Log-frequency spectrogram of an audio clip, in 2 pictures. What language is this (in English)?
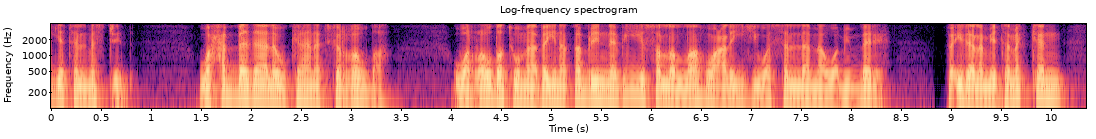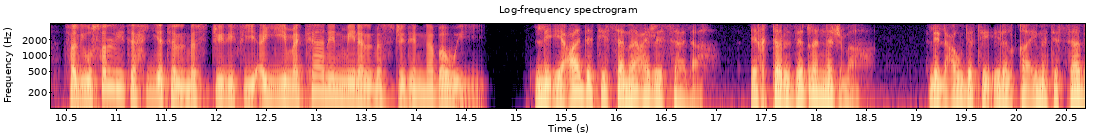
Arabic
